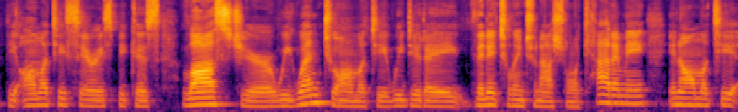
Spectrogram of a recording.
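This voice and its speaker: A woman hosting a podcast interview, brisk and playful as she prompts her guest with questions. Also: deep voice, clear, resonant tone. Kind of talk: casual interview chat.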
